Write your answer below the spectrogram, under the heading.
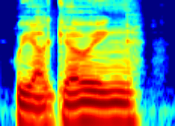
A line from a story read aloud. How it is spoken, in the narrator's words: said Slarty Bartfast in a slow, measured voice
